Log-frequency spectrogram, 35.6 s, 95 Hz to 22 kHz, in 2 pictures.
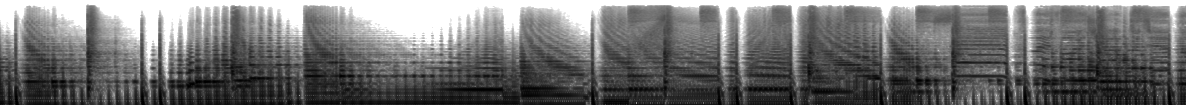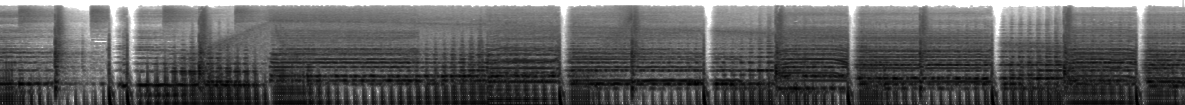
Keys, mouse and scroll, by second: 5.6 a, 8.2 click, 9.0 l, 14.1 click, 15.5-16.7 middle drag, 17.0 middle click, 17.9 middle click, 20.8 click, 22.4 click, 24.1 click, 25.2-29.4 drag, 31.5 click, 32.4 click.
